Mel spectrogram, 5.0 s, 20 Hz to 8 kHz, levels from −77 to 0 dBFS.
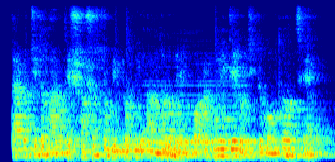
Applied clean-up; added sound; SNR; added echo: neural separator model SepFormer DNS4.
